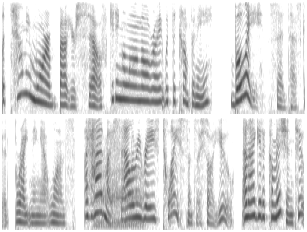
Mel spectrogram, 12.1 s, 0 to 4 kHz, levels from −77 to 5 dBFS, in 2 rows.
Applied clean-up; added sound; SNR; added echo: none; Growling; 13 dB; none.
